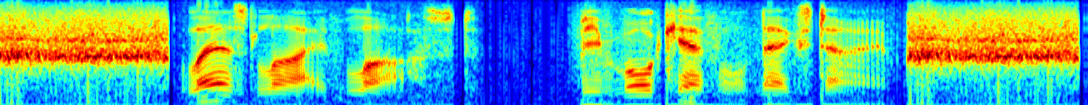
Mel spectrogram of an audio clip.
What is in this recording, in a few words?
"Last Life Lost", American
